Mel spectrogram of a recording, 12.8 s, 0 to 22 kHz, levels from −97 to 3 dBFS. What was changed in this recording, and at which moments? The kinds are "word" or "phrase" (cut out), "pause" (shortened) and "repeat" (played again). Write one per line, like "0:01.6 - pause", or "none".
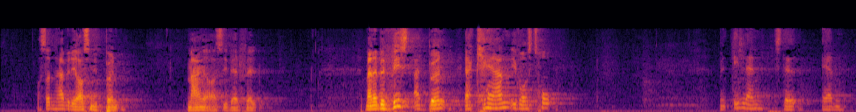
none

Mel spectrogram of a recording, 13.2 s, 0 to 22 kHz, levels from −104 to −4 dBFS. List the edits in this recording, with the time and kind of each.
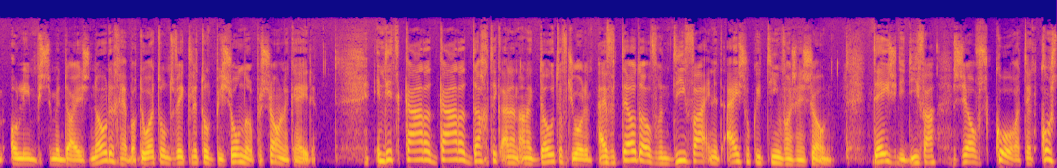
0:01.7 - phrase
0:05.5 - repeat
0:07.1 - phrase
0:07.5 - word
0:11.2 - word
0:11.9 - word

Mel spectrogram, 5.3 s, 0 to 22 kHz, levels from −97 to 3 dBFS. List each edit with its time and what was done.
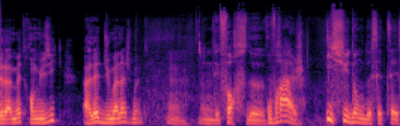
0:02.9 - word
0:03.5 - word

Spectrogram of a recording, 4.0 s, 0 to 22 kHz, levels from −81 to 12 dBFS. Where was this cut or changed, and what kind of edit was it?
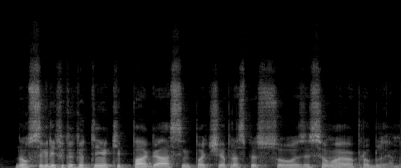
none

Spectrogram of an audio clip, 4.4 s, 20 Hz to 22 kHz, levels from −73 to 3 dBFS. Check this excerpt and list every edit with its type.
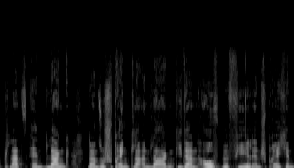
0:01.3 - word
0:02.6 - word

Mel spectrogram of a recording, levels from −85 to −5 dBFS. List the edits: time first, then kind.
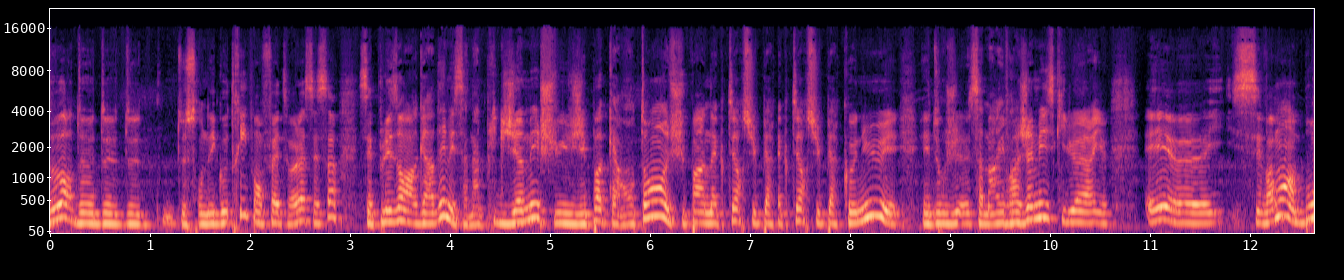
0:04.9 - phrase
0:07.3 - repeat

